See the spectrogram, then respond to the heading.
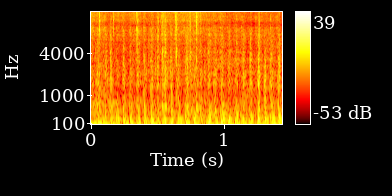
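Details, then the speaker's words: Cornelius ice machine bin with nugget ice piled too high and clumped: heavy lumpy thumping and clatter as the agitator struggles and the whole block turns at once; the planned fix is installing the bin extension kit for the thermostat probe. "it's better to put an extension kit on these so that the ice won't pile up so much, because then with the nugget ice it just ends up clumping up together, and then it's very hard for the agitator to dispense that. You can see how it's struggling, turning, and then the whole block turns all in one, and that's no good."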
